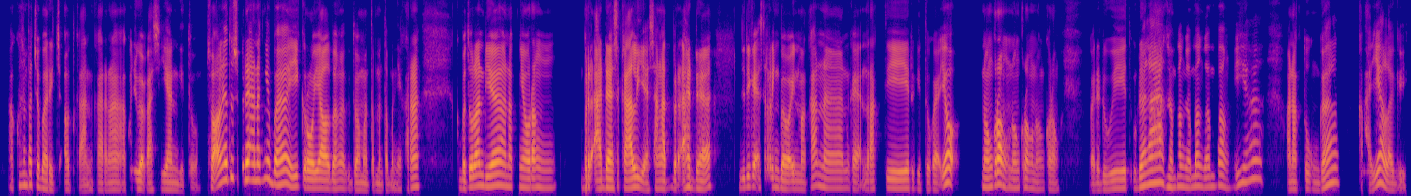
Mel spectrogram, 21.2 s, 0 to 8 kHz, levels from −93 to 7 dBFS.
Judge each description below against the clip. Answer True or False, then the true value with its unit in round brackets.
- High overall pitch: False (135 Hz)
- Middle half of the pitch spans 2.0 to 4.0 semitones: False (4.9 semitones)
